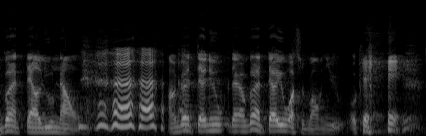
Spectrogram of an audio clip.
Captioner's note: laughs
